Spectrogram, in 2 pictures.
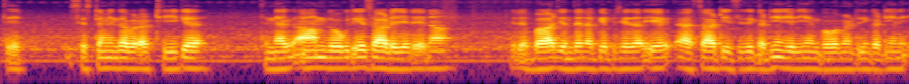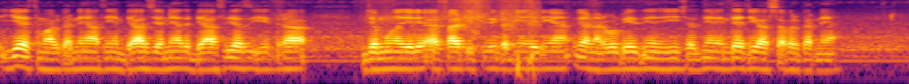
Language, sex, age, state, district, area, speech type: Dogri, male, 45-60, Jammu and Kashmir, Reasi, rural, spontaneous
